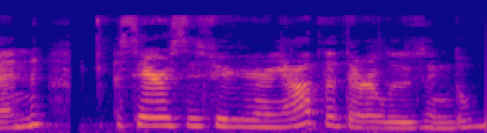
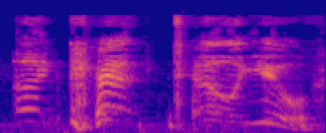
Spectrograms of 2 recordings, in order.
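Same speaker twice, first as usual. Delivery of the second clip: squeaky high put-on voice for the love interest; mock high Kingfisher; 9 semitones higher than usual. Kingfisher refusing to explain to Saris, high mock voice. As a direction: pitch it up and whine it out.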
